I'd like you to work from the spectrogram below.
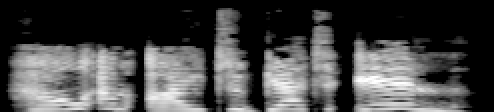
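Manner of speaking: put-on very high girlish voice, slow and emphatic. A narrator's reading. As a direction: demand it firmly, high and slow, falling at the end. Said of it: "in a louder tone".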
